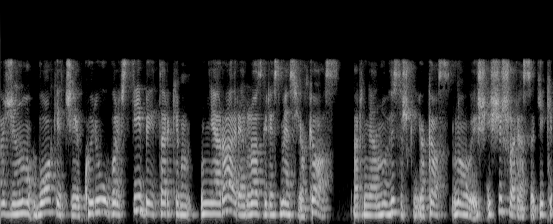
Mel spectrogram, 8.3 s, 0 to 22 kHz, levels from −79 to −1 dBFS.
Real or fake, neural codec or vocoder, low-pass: real; none; 7.2 kHz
